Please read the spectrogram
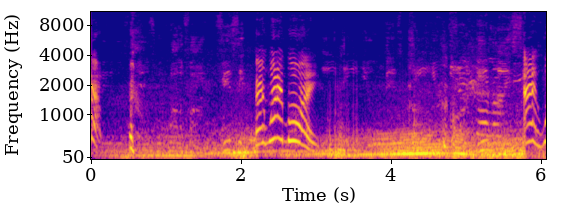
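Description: A car engine running steadily at low revs. Loud shouted calls from people come over it about two seconds in and again near the end.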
